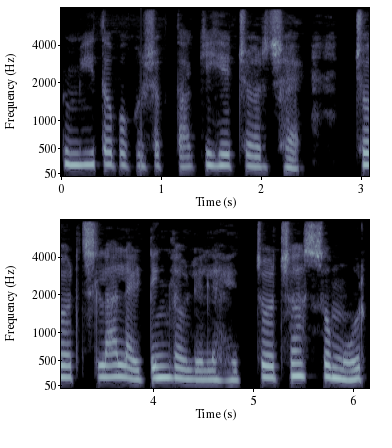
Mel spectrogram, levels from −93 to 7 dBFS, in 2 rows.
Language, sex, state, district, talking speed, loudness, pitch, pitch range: Marathi, female, Karnataka, Belgaum, 145 wpm, -31 LUFS, 195 Hz, 170-205 Hz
